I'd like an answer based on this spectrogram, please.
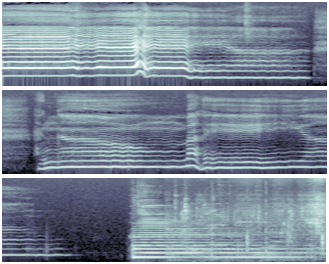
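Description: A voice humming long held notes without words, in two phrases with a short pause between, sliding between pitches. After a brief silence near the end, different music starts on a steady low note.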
